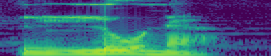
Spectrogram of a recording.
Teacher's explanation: la met produce un sonido alveolar lateral aproximado como en la palabra luna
